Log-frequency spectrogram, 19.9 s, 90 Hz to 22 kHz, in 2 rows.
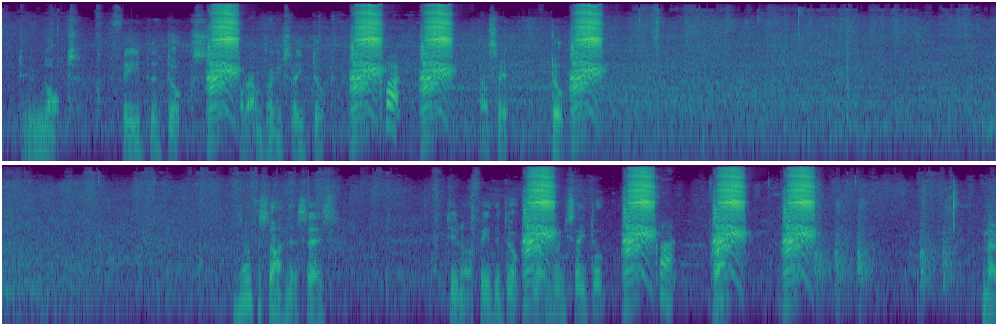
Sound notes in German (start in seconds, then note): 5.6 quack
